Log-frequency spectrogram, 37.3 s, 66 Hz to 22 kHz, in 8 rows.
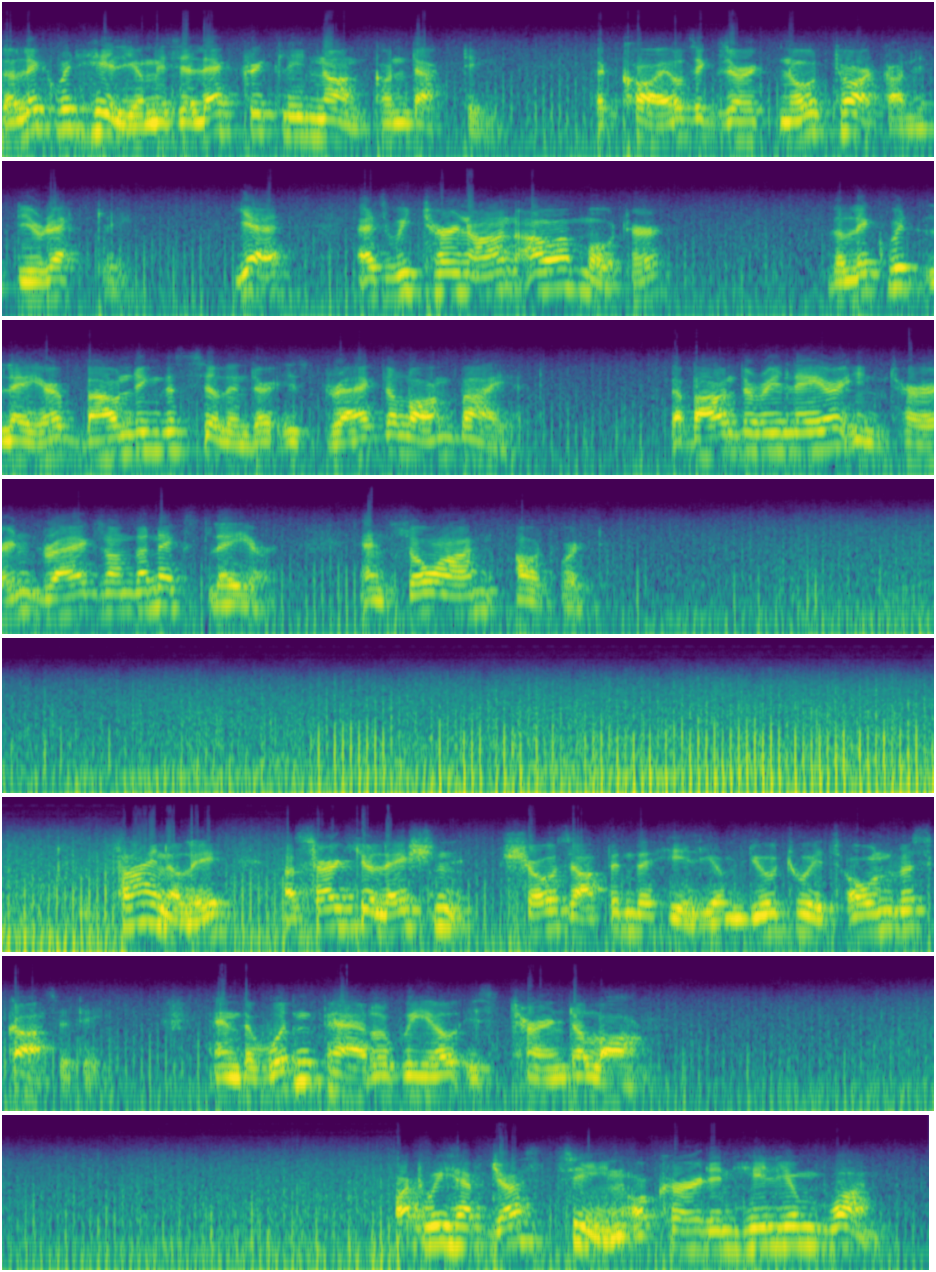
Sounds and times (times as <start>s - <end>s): Speech: 0.0s - 8.0s, 8.8s - 12.0s, 12.7s - 17.0s, 23.8s - 31.3s, 34.6s - 37.1s.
